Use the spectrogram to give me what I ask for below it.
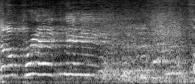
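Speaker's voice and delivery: very high, slow, stretched wail; mock crying girlfriend. Ex calls with news, in a high drawn-out mock wail. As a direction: drag it out like a whiny sob. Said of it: "she called me crying".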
